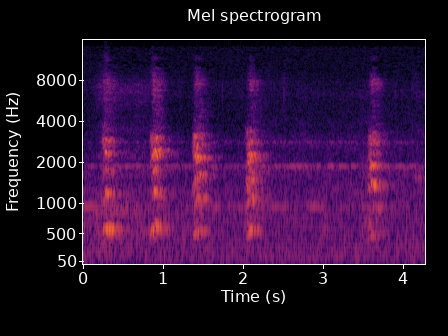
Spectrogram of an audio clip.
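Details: Dog barking five times in quick succession, short sharp barks about half a second apart, then a pause before the last one, over a steady low hum.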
